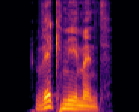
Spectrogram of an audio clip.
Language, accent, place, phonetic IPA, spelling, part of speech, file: German, Germany, Berlin, [ˈvɛkˌneːmənt], wegnehmend, verb, De-wegnehmend.ogg
- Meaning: present participle of wegnehmen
